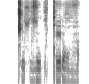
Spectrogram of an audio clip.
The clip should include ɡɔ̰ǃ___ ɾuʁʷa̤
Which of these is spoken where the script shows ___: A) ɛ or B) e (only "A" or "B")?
B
